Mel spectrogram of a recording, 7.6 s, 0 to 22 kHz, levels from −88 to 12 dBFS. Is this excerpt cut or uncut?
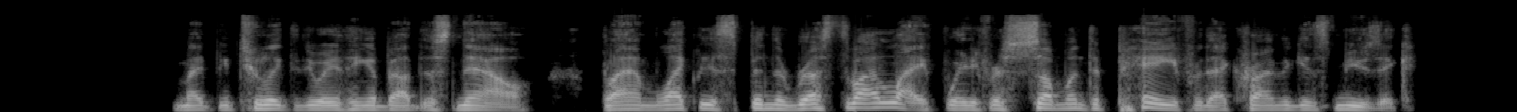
uncut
